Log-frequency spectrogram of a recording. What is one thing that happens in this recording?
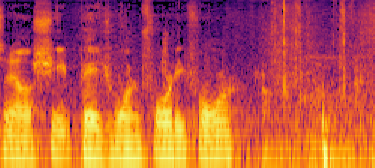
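A man speaks into a microphone in a room with a slight echo.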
